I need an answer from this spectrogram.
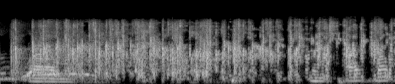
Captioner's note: applause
